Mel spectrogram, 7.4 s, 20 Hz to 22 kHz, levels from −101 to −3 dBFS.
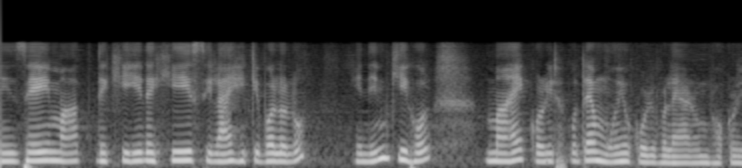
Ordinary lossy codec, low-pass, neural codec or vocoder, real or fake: none; none; codec, 16 kHz, about 1 kbps, DyCAST, with the encoder's durations; fake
